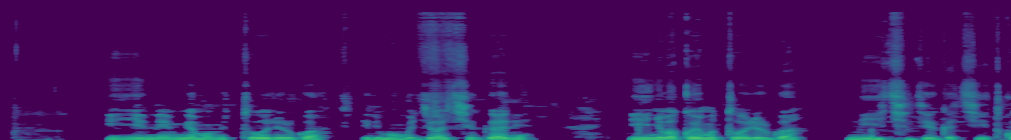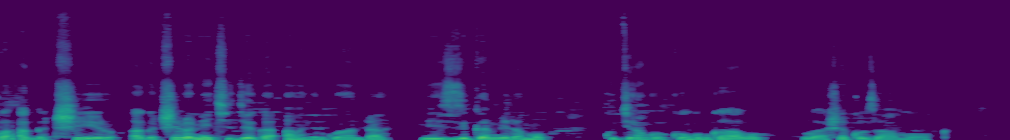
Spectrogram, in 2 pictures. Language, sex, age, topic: Kinyarwanda, female, 18-24, finance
